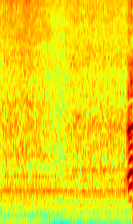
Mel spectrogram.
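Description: Two-stroke paramotor engine and propeller running steadily in flight, a constant drone of even tones that holds one pitch.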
